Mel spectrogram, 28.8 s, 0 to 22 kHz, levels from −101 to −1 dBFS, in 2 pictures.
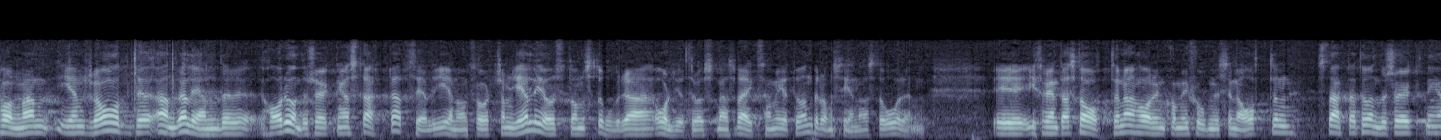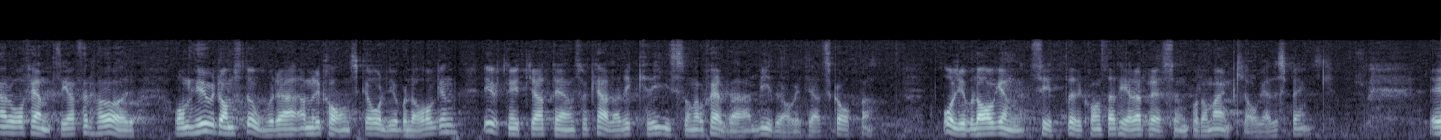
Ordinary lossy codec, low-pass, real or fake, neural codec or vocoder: none; none; fake; codec, 16 kHz, 4 kbps, FreqCodec, larger model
